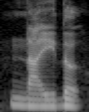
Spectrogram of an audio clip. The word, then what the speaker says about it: neither: Whenever we have the word neither, or you can also pronounce it as neither, neither borrow nor lend.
